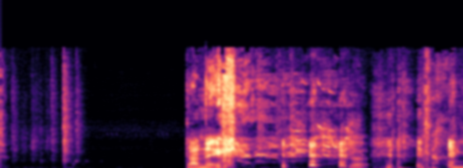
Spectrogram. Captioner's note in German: lachend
